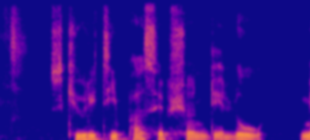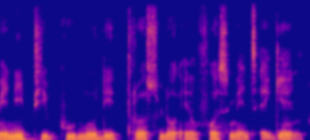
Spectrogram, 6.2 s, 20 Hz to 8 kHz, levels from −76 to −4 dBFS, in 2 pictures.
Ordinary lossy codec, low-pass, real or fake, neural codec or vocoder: none; none; fake; codec, 16 kHz, 4 kbps, X-Codec, HuBERT features, trained on LibriSpeech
